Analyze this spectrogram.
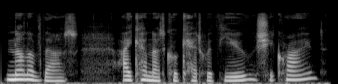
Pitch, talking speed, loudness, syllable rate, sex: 200 Hz, 160 wpm, -19 LUFS, 4.5 syllables/s, female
